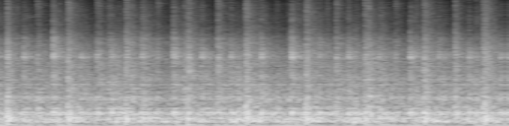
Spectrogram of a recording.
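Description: Fast, steady Polynesian dance drumming: a dense, even run of rapid drum strokes.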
